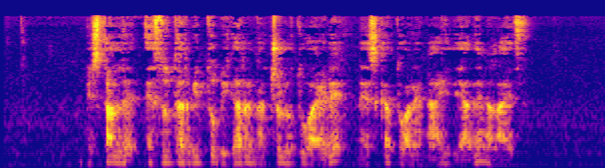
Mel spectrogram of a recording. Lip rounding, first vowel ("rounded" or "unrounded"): unrounded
